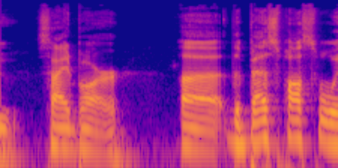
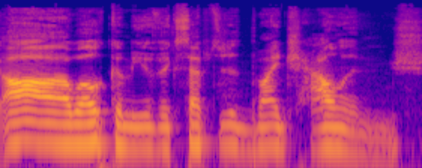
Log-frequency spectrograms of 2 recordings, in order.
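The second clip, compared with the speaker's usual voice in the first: put-on ominous, solemn shrine monk voice. Describing arriving on the beach at Eventide Island, imitating the ominous shrine monk voice. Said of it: "ominous, like, shrine monk voice talking at you".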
